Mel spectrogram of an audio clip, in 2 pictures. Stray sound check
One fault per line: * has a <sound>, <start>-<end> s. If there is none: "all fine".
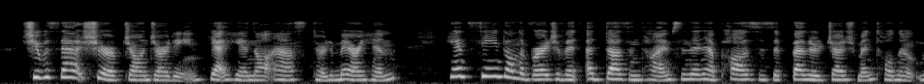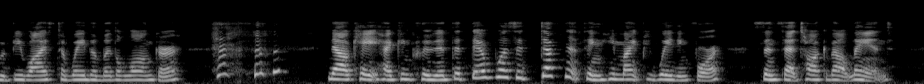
* has a laugh, 11.3-12.1 s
